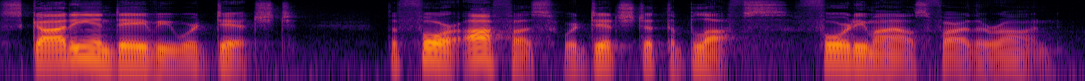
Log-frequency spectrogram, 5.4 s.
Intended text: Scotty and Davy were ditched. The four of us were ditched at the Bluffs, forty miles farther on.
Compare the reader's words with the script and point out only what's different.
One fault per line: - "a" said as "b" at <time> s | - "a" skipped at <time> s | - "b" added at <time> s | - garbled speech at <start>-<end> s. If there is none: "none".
- "of" said as "off" at 2.3 s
